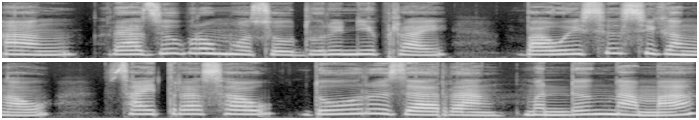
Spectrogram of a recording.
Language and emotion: Bodo, neutral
